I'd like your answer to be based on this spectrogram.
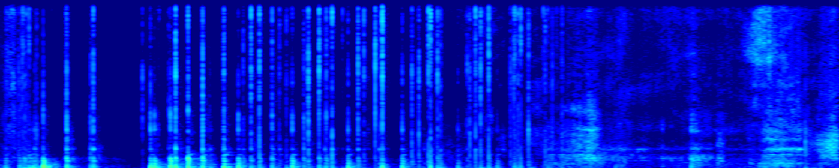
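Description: Long natural fingernails tap and scratch on a solid, light-colored, flat wooden tabletop. For the first five seconds, quick, dry clicks and short thunks rattle out in an uneven run. The rest settles into softer, continuous scratching with a brighter rasp.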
